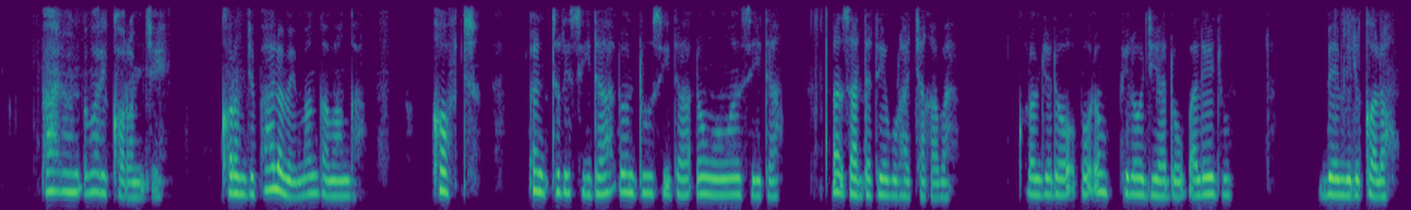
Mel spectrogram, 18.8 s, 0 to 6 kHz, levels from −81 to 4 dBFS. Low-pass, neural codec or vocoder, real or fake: 5.4 kHz; none; real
